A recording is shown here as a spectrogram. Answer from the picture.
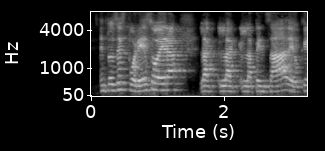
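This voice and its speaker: This woman talks in a monotone with flat intonation. Audible room echo surrounds her voice. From Guatemala City. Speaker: business administrator and book author. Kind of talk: interview.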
